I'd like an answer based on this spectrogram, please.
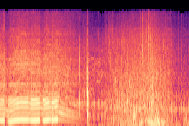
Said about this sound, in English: We have a guy with a chainsaw. He cuts the trees down. He bucks them up into links, and then we'll drag them into the landing.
